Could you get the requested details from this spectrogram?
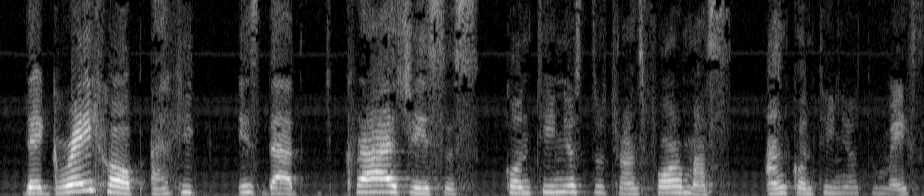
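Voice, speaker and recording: Over noticeable background noise, a woman with a Spanish accent talks at a fairly slow pace. Her fairly high voice has ordinary pitch variation and big swings in loudness. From Colombia. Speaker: guest preacher and interpreter. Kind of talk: sermon. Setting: church.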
